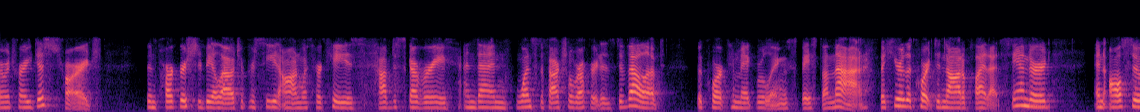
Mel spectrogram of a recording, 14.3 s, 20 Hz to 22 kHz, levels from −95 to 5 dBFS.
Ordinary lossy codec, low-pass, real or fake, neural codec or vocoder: Opus, 16 kbps; 5.4 kHz; real; none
